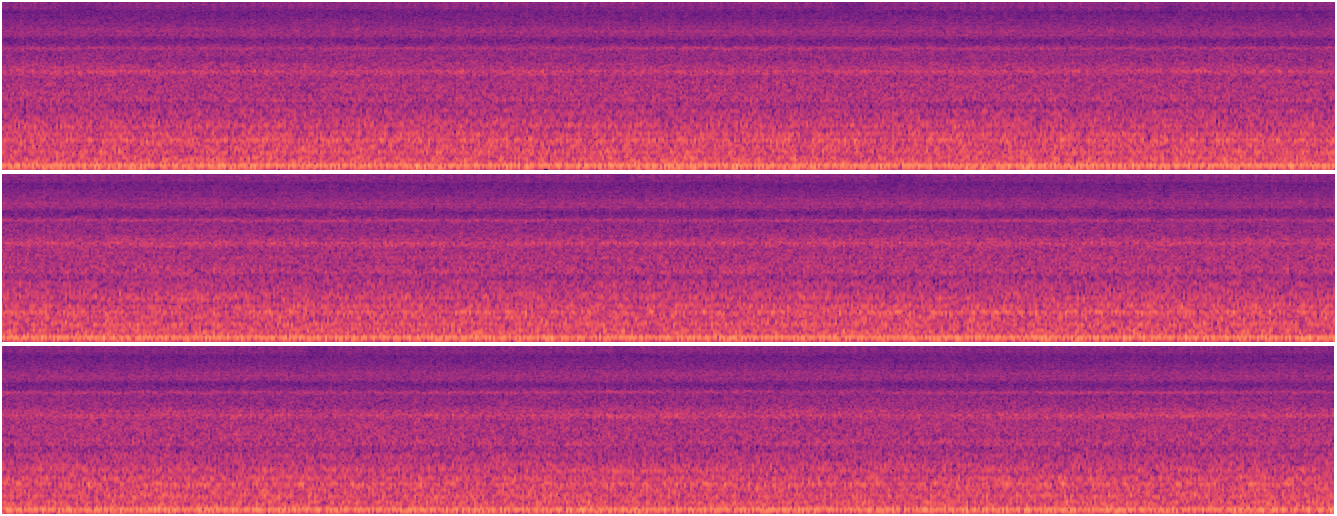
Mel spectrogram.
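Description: Steady low hum with an even hiss over it, unchanging throughout, with no separate knocks or events.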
